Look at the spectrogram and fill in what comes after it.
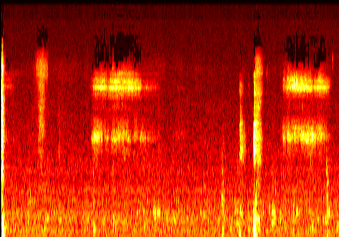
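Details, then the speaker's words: Snoring: a sleeping adult man gives two high, whistling snores on breaths about four seconds apart, in a quiet room. "Вы слышите эти звуки удивительного храпа товарища?"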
